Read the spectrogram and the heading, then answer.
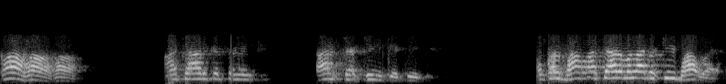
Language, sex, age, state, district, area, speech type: Maithili, male, 60+, Bihar, Samastipur, rural, conversation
